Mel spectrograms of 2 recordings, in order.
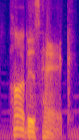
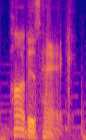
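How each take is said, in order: Both takes have the same delivery.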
